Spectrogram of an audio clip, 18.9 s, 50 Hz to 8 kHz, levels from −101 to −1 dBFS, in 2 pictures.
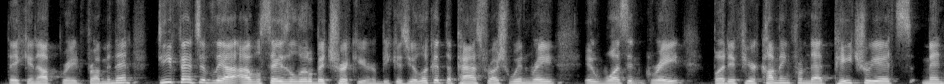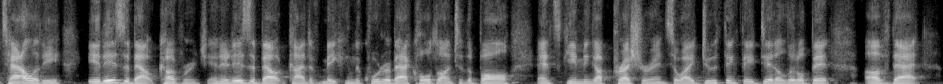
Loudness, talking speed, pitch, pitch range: -26 LUFS, 225 wpm, 160 Hz, 150-180 Hz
